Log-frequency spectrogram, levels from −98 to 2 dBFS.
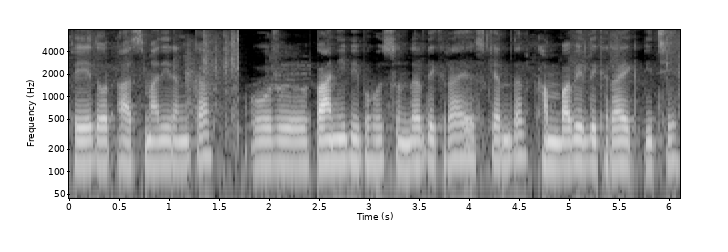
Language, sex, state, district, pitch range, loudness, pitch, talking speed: Hindi, male, Bihar, Madhepura, 125-135 Hz, -21 LUFS, 130 Hz, 215 wpm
